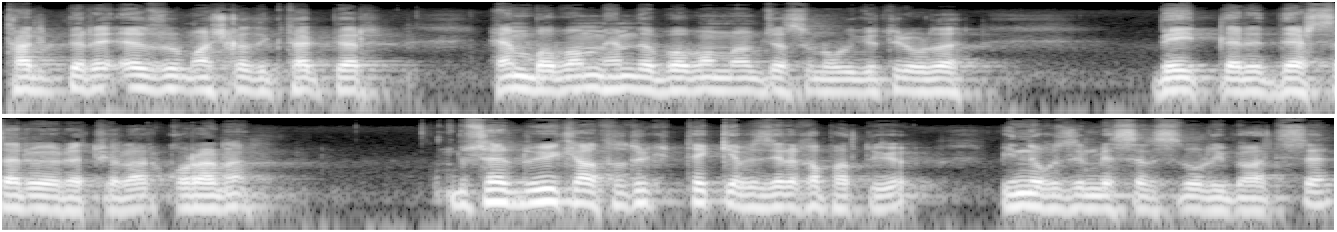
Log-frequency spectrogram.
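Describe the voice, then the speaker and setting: A man with an eastern Turkish accent speaks at a fairly quick pace. His pitch is medium and his intonation fairly even. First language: Zaza (speaking Turkish). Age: 70s. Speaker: Alevi religious elder. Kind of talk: interview, oral history.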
